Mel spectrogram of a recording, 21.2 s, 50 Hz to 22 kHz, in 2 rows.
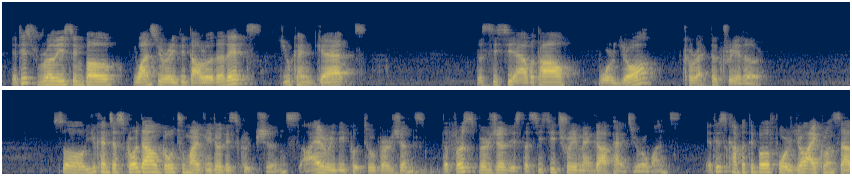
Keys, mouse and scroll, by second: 0.0 click, 0.1 click, 1.6-2.4 scroll down 3, 3.3-6.5 drag, 3.3 x, 4.0 c, 8.0 click, 8.6-9.3 scroll down 4, 9.7 click, 9.7 x, 10.1 c, 11.6 click, 12.6 scroll up 1, 16.7-19.6 drag.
